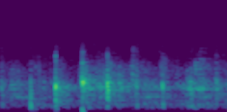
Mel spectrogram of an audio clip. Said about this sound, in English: The frail little homestead, the ramshackle barn, the sagging corn crib, the clatter and creak of the old pasture gate as a farmer boy drives a team into the barnyard.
